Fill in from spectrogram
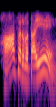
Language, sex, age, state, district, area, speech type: Hindi, male, 18-30, Uttar Pradesh, Azamgarh, rural, conversation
